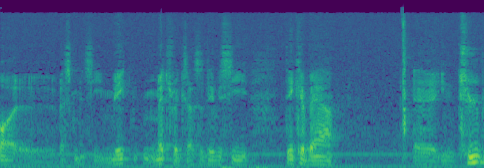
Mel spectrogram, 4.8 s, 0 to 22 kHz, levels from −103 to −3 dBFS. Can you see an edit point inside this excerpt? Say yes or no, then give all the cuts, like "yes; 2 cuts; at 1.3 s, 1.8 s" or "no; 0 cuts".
no; 0 cuts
